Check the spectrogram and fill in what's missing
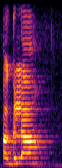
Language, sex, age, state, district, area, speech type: Dogri, female, 30-45, Jammu and Kashmir, Reasi, urban, read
